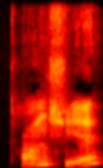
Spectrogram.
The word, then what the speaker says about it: 同学: থং টি ও এন জি হবে থং, ও এন জি উচ্চারণ হবে অং থং। থং শিয়ে, দুইটা সেকেন্ড 同 বলেন তো।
